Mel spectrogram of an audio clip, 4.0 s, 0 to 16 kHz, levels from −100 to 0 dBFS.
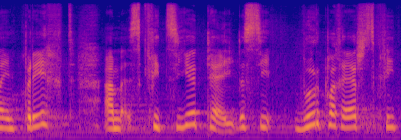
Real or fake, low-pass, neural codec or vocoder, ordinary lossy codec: fake; 14.4 kHz; codec, 44.1 kHz, 7.8 kbps, Pupu-Codec; none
